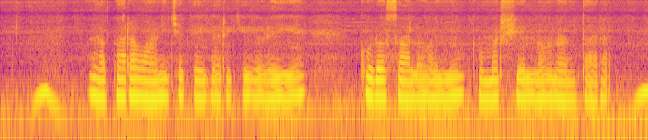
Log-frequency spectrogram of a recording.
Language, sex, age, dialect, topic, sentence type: Kannada, female, 25-30, Mysore Kannada, banking, statement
